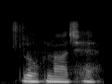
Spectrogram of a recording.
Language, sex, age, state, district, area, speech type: Punjabi, male, 18-30, Punjab, Hoshiarpur, urban, spontaneous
